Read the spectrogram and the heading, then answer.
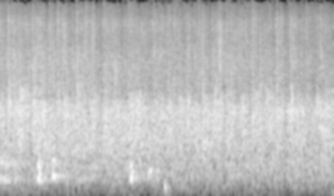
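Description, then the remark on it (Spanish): A large audience claps loudly and steadily for the Lord, dense applause lasting several seconds with a few faint voices calling out beneath it. “Alguien apláudale fuerte al Señor.”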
